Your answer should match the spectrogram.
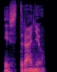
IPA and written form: estɾaɲo (extraño)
